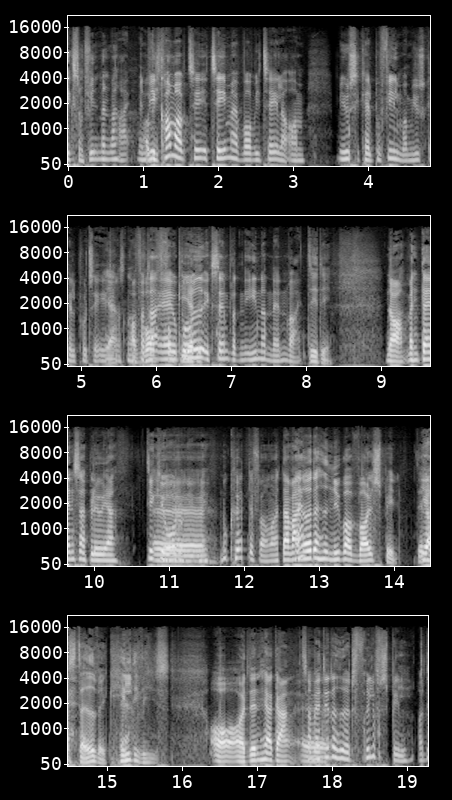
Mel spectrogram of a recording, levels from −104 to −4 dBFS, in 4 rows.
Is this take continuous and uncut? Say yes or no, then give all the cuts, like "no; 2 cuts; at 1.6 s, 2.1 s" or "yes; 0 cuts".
yes; 0 cuts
